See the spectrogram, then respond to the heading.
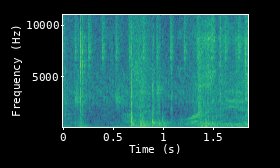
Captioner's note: chair slams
